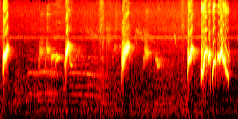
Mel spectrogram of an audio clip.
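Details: Morning practice song of a red-whiskered bulbul for competitions, scattered single rising chirps followed by a closing burst of rapid warbled notes, with a faint steady tone behind.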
